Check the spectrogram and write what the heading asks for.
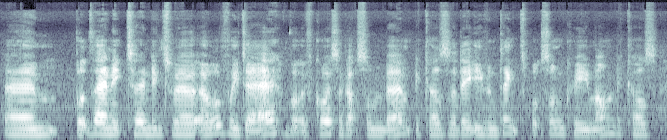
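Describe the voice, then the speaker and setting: In her small craft room a hoarse Lancashire woman in her fifties rambles to the close desk camera, chesty cough and "um, so yeah" fillers included. Her lowish voice is fairly bright, level in tone and fairly quick, and a little hiss or hum can be heard.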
